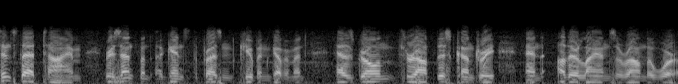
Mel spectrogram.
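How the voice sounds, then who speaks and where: Over noticeable background noise, a man speaks at a very even loudness. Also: fairly low pitch for a man, ordinary pitch variation, moderate pace. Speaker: TV news reporter. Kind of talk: 1950s TV news report, formal broadcast delivery. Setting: TV news report, on location interviews. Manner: formal, measured, authoritative.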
